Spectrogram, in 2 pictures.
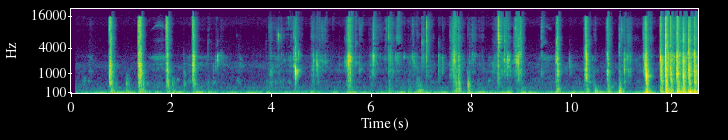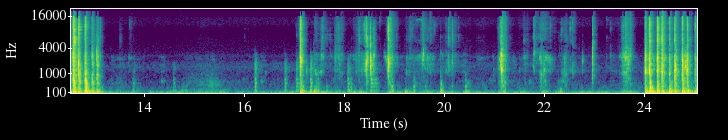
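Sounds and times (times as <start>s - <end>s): slime popping and crackling: 21.1s - 25.0s.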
